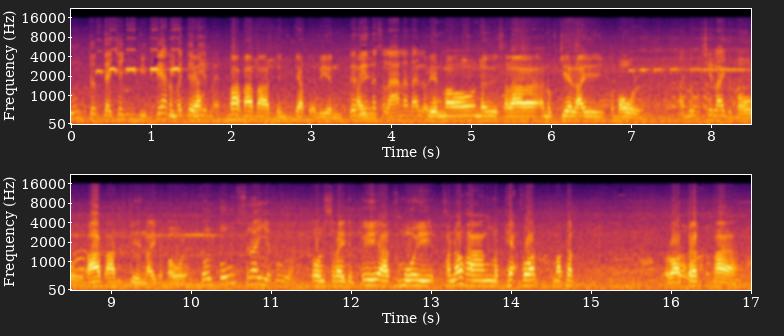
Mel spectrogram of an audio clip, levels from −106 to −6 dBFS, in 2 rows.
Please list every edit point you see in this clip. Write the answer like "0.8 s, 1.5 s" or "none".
none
